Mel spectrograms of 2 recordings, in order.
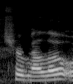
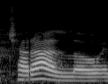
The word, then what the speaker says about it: Ciarallo: It's Cerello or Cerello in Italian.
